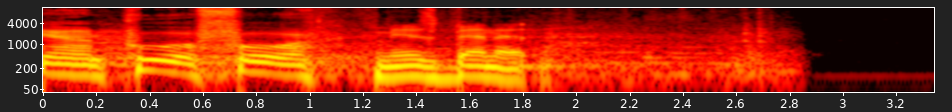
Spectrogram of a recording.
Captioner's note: speaking French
